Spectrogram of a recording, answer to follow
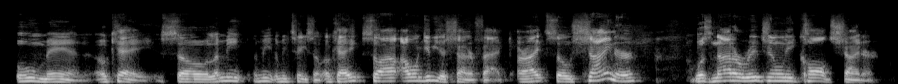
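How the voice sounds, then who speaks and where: The speaker has an American accent and talks at a fairly quick pace. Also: man, fairly high pitch for a man, lively intonation. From Texas. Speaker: elementary school principal. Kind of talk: casual interview.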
